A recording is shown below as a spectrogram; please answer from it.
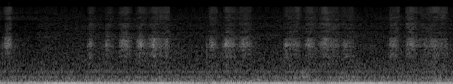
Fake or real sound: real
